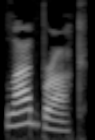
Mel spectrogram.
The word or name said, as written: ladbroc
